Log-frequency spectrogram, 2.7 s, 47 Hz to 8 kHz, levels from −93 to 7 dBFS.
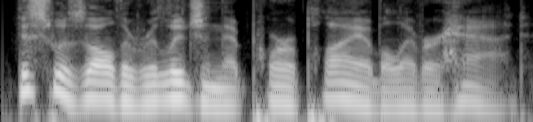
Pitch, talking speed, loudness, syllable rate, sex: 110 Hz, 225 wpm, -17 LUFS, 5.7 syllables/s, male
